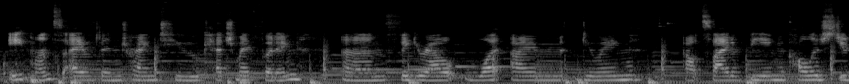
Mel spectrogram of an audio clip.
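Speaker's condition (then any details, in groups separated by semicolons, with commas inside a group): No condition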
